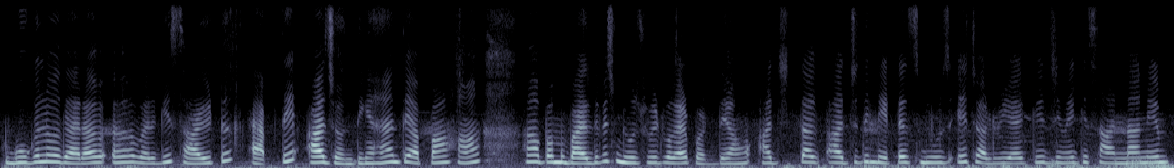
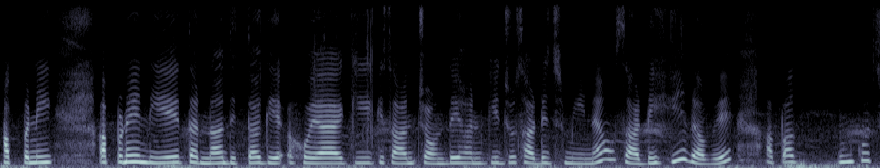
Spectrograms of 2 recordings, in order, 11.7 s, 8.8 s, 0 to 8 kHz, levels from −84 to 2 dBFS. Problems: constant background noise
